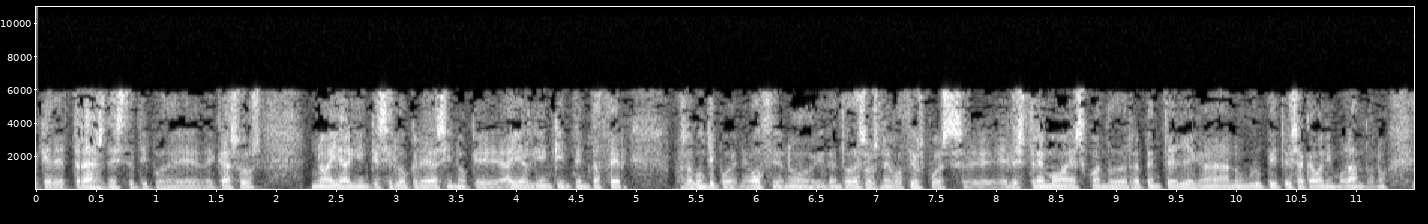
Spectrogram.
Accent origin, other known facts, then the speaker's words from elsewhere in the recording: Jaén, Andalusia, Spain; nos llamó alguien de mi tierra, de Jaén, ¿no?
